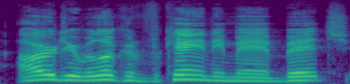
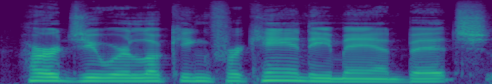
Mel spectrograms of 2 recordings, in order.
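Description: First: It is delivered with energy and punch. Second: It is delivered flatly without punch.

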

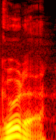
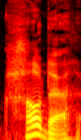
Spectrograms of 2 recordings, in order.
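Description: First: Gouda is said with an English pronunciation. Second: Gouda is said with a Dutch pronunciation. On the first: The speaker calls it wrong. "and not Gouda" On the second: The speaker calls it right. "the cheese is pronounced Gouda"

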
